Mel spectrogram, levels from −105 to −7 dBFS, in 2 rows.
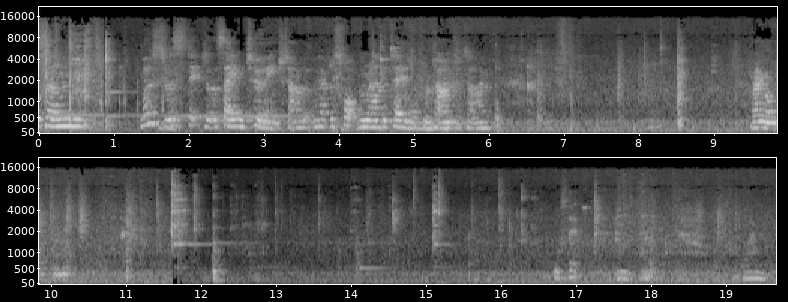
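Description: No audible technical faults anywhere in the recording.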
